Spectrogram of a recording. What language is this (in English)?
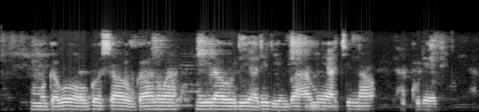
Kinyarwanda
